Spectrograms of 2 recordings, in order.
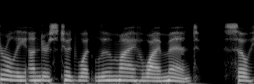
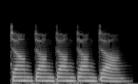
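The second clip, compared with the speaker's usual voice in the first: knocking sound. A narrator's reading. Knock on the door.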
